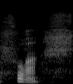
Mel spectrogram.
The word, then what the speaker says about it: Fouras: Attention, il y a un S à la fin, mais les puristes ne prononcent pas le S de Fouras. On ne dit pas père Fouras, on dit père Fouras.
